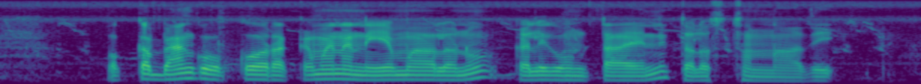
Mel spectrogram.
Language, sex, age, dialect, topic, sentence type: Telugu, male, 31-35, Southern, banking, statement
